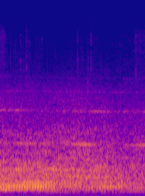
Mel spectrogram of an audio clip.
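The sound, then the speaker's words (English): A fire rescue helicopter flies overhead on a crisp winter morning above city buildings, giving a steady engine drone with a faint tonal hum that fades a little toward the end. “yes, that is a helicopter. Looks like a fire one, maybe? Fire rescue?”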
